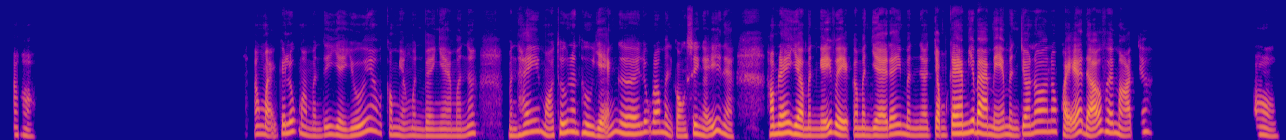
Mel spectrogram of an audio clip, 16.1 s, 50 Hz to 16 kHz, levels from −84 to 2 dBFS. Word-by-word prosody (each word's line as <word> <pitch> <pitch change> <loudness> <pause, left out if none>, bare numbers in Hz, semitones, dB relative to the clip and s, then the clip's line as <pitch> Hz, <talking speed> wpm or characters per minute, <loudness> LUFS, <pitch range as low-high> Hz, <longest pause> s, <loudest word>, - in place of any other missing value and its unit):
Ờ. 185 -5 -8 2.7
Hông 215 +1 -4
bạn, 195 - -2
cái 230 - -2
lúc 270 +1 -1
mà 210 -3 -4
mình 170 -2 -9
đi 200 +1 -3
về 180 - 0
dưới 195 - 0
á, 310 -2 -4
công 200 -1 -5
nhận 175 -1 -7
mình 175 -2 -7
về 170 -1 -4
nhà 170 0 -5
mình 170 +1 -6
á, 230 +3 -3 0.4
mình 180 0 -4
thấy 255 +8 -1
mọi 185 -9 -2
thứ 245 +6 +1
nó 275 - 0
thư 235 -4 +1
giãn 195 +7 0
ghê. 225 -3 +2
Lúc 265 +2 -4
đó 265 0 +2
mình 230 -8 -4
còn 165 0 -3
suy 220 +5 0
nghĩ 185 +1 -1
vậy 290 -1 -1
nè: 195 -8 -3 0.4
"Hổng 215 +1 +3
lẽ 235 +2 +6
giờ 215 -5 +5
mình 180 -1 -3
nghỉ 180 +8 +3
việc 190 -7 +3
rồi 185 - -2
mình 185 -1 -3
về 180 -1 +3
đây 220 +3 +1
mình, 195 -5 -3
ờ, 180 0 -3
trồng 185 +1 0
cam 230 +4 +5
với 280 +3 +3
ba 240 -4 +6
mẹ 190 -3 0
mình 195 -3 -3
cho 220 0 +1
nó 275 +3 +1
nó 280 0 -2
khỏe, 275 -1 +3
đỡ 255 - +4
phải 260 -3 +1
mệt 185 -7 0
chớ." 270 +2 -9 1.3
Ờ. 190 -5 -4
205 Hz, 230 wpm, -23 LUFS, 180-240 Hz, 2.7 s, lẽ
